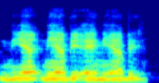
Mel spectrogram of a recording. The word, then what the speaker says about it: Nyambi: So Nyambi. So they would call me Like it was just like they would do they would do things like that. My name rhymes with Bambi, so they'd call me Bambi.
